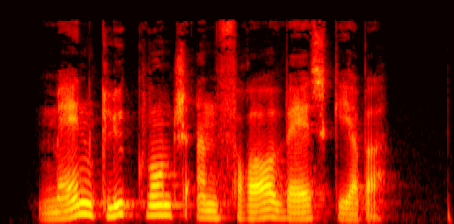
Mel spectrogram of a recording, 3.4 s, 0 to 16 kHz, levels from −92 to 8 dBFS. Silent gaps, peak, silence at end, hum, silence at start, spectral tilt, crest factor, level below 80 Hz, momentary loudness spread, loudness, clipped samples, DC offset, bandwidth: none; -6 dBFS; 0.5 s; none; 0.3 s; -6 dB/octave; 18 dB; -56 dBFS; 10 LU; -23 LUFS; under 0.1%; under 0.1%; 11.5 kHz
